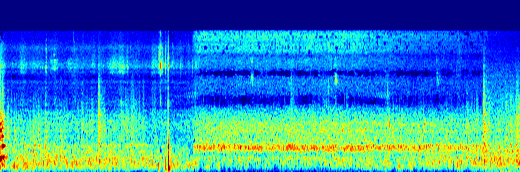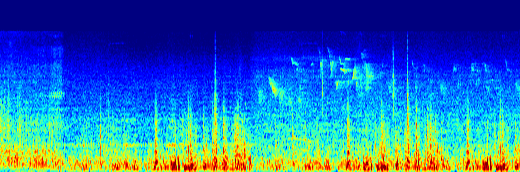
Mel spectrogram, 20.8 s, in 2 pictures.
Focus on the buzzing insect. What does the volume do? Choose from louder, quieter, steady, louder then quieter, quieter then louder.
quieter.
